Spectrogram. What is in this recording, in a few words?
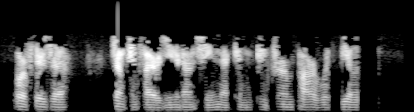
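Incident Tac 2, Scanner audio recording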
